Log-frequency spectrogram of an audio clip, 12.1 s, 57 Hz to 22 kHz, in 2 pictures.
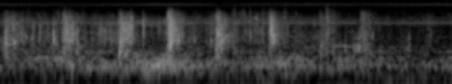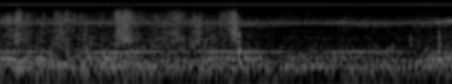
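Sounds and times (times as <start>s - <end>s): footsteps on garden path: 0.0s - 9.3s.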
